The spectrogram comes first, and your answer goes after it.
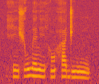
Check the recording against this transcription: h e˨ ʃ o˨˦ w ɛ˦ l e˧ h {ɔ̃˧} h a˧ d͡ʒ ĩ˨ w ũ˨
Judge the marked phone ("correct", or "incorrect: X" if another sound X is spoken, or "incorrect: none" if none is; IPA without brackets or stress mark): correct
